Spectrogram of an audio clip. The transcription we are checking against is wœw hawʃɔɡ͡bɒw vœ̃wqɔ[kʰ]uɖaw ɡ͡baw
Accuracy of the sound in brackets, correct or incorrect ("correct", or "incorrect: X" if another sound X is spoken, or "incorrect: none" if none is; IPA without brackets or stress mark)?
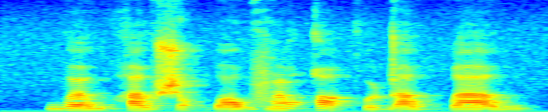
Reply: correct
